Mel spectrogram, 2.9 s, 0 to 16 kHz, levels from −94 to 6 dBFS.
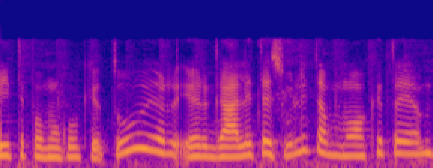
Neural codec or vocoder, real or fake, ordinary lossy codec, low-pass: none; real; AAC, 96 kbps; 7.2 kHz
